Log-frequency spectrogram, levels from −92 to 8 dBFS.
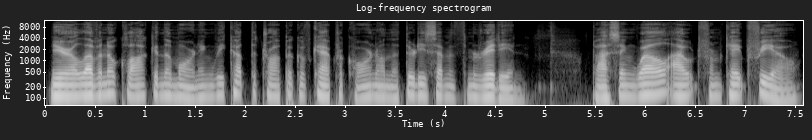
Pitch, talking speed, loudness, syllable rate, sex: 110 Hz, 180 wpm, -21 LUFS, 5.1 syllables/s, male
